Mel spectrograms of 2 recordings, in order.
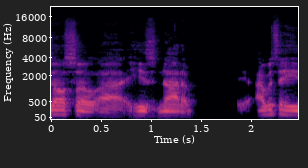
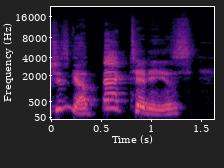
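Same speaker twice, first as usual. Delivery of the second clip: loud, high-pitched, carrying, unfiltered blurted exclamation; 7 semitones higher, 6 dB louder than usual. Retelling what a man said, imitating someone very loud. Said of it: "he just was like so loud".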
